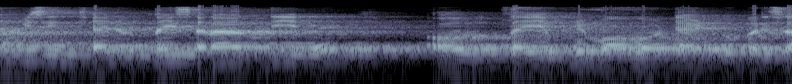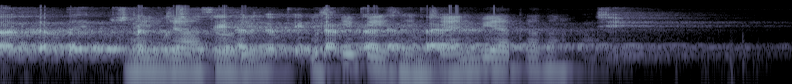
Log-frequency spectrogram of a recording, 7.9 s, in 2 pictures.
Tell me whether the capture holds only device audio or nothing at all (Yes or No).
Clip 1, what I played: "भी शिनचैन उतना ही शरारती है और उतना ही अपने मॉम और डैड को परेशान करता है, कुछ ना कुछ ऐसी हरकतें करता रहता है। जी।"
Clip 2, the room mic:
No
